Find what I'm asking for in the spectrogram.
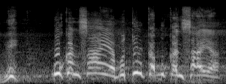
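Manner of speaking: a husband begging to be believed; pleading husband. Acted. Suami membela diri pada istri. (suami panik menyangkal dengan suara tinggi)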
